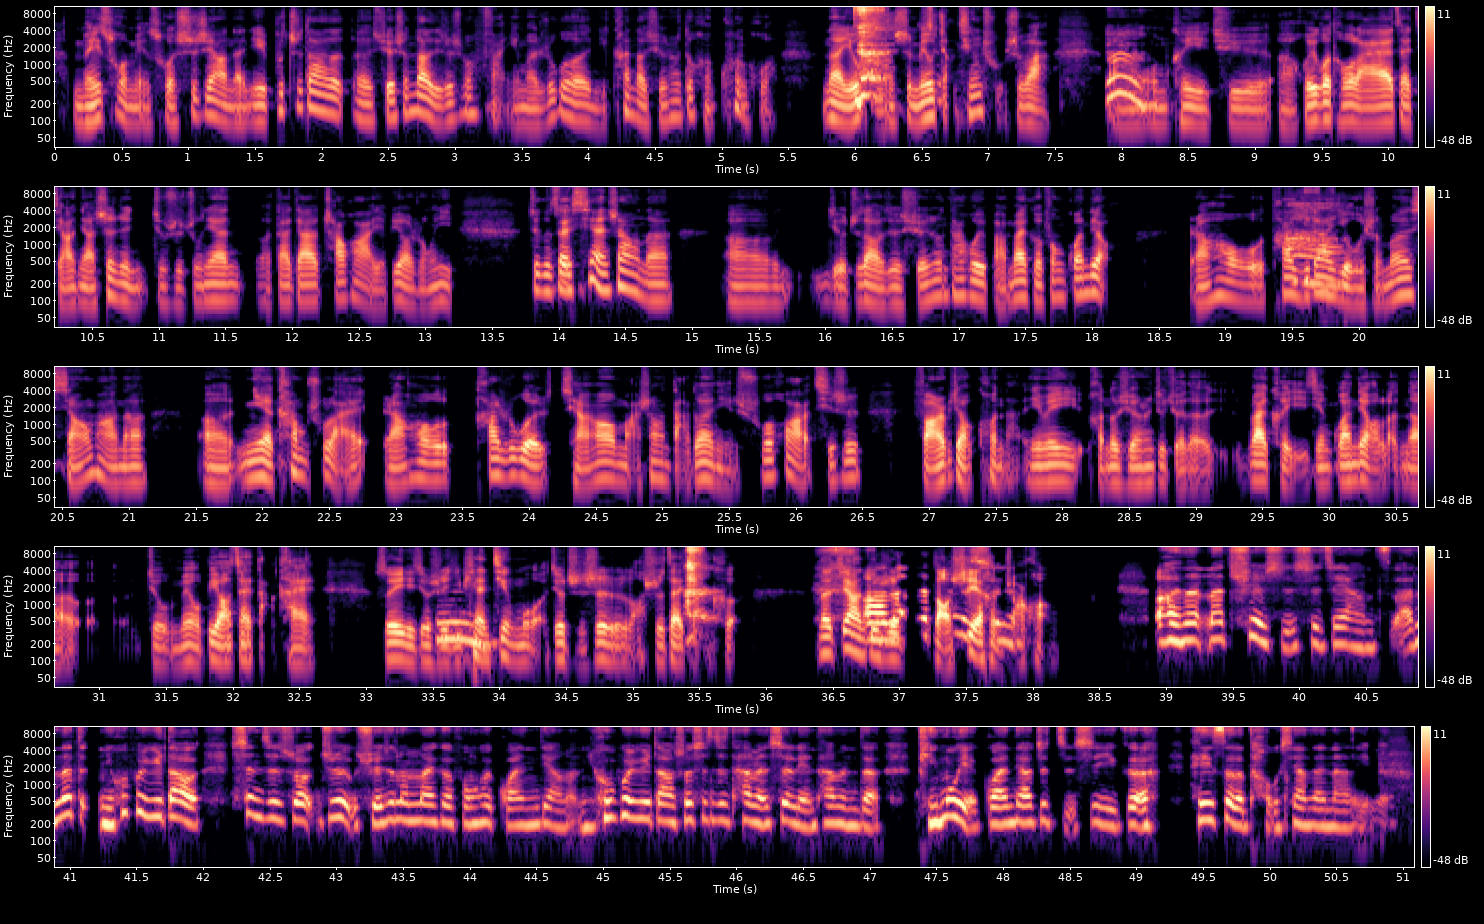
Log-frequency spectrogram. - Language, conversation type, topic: Chinese, podcast, 你怎么看现在的线上教学模式？
- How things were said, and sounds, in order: laugh; laugh; laughing while speaking: "屏幕"; laughing while speaking: "个"; tapping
